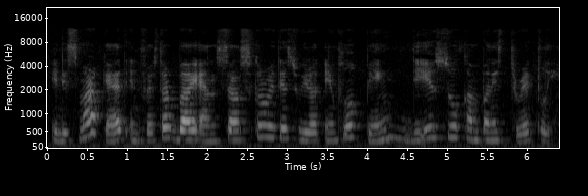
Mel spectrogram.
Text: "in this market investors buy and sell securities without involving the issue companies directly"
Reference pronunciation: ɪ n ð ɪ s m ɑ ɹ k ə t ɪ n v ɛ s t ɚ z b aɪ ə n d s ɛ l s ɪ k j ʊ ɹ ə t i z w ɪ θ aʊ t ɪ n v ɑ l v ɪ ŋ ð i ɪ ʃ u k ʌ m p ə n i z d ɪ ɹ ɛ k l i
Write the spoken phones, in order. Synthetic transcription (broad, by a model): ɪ n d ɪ s m ɑ ɹ k ə t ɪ n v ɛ s t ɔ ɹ b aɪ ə n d s ɛ l s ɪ k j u ɹ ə t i s w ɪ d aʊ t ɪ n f l p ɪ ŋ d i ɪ s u k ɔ m p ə n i s d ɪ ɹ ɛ k l i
